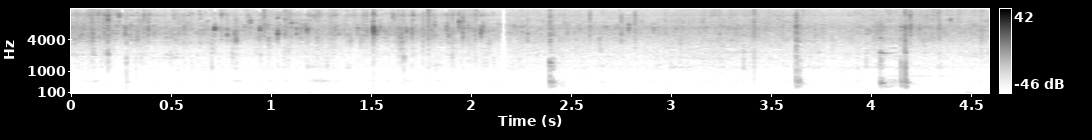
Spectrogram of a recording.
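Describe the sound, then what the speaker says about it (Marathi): Finely chopped onion frying in oil with cumin seeds, a soft steady sizzle broken by a few sharp pops and spatters, heard close and fairly quiet. "हे बारीक चिरलेला कांदा आता तेलात टाकायचा."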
